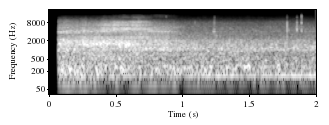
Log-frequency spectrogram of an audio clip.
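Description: Steady road traffic noise from a nearby avenue: an even rush of passing cars with a faint low hum underneath.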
